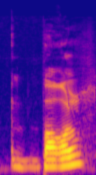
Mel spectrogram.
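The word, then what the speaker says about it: Bollé: yeah there's another company ball b-o-l-l-e I don't know how to I think it's pronounced ball so now it lets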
